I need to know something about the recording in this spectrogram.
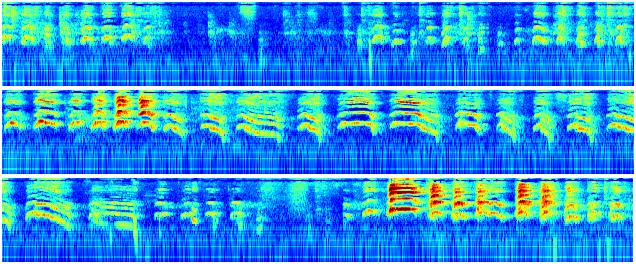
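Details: Whimpering from a male Shiba Inu pup whose father holds a JKC championship: a long series of short, bent, high-pitched whines, quiet at first, then louder and rapid mid-clip, fading, with a sharp yelp burst near the end.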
